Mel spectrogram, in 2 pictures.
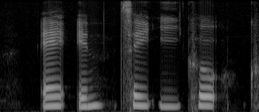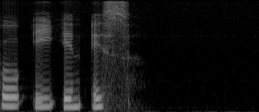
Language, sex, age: Danish, female, 36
